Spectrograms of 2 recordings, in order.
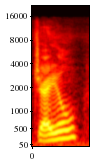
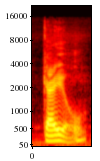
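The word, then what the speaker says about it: gaol: that's old witch jail I not only know that that spelling is pronounced jail because we have one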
